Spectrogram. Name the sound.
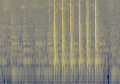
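thumping knock on a door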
